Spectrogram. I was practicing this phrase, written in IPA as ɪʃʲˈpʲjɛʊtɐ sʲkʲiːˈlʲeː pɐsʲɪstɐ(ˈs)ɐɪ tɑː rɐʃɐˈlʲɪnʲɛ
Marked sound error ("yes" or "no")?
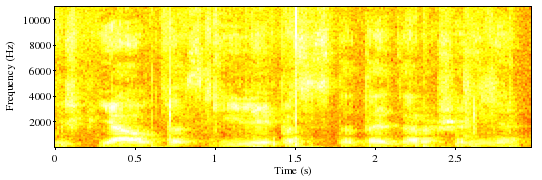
yes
